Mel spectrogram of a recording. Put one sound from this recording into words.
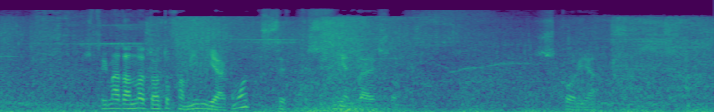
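A monstrous creature shrieks and wails.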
